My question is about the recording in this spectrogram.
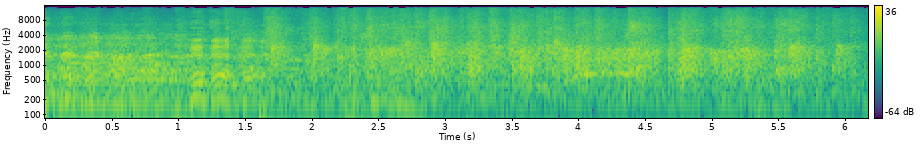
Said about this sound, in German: Schön, dass so viel Applaus kommt, ich freue mich.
